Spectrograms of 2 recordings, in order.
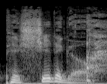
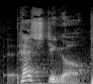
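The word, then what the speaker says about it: Peshtigo: Hall called it Pishitigo. – Well, how do you say it? – Pestigo. – Pestigo.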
